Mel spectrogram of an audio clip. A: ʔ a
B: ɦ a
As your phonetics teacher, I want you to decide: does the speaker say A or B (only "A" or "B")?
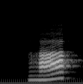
B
